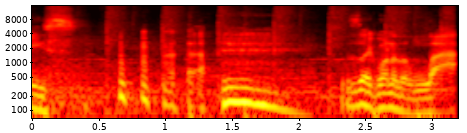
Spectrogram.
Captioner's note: laughing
